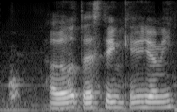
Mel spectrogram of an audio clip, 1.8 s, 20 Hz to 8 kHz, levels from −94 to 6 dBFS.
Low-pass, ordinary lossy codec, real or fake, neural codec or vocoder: none; none; fake; codec, 16 kHz, 4 kbps, X-Codec, HuBERT features, trained on balanced general audio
